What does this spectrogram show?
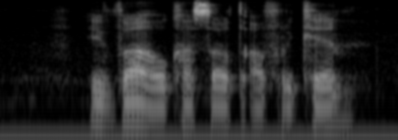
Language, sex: Venda, male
